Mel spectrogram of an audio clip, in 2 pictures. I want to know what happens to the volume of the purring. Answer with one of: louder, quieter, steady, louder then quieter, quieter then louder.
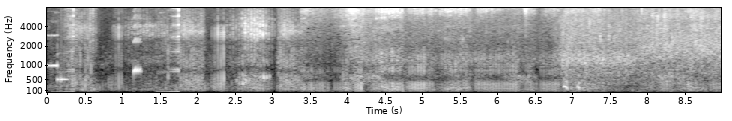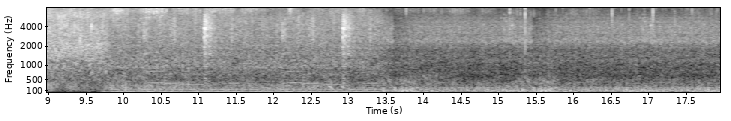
quieter.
